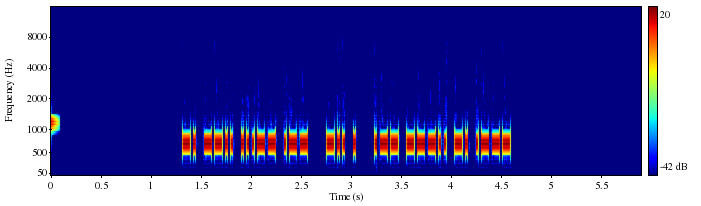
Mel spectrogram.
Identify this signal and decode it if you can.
Morse code, heard as a keyed tone, about 41 wpm, 700 Hz. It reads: NZ3W DE W8NJ
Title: USA Callsign DE Callsign - 4 Characters - 45wpm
